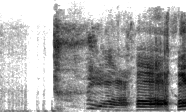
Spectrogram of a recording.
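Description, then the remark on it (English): A single harsh cough bursts out, followed by a strained, voiced throat sound that trails into a couple of short groaning bursts; no words are spoken. “As you can see, if you're watching on YouTube, sorry for the cough.”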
